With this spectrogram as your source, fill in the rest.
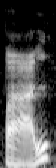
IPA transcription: paːl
